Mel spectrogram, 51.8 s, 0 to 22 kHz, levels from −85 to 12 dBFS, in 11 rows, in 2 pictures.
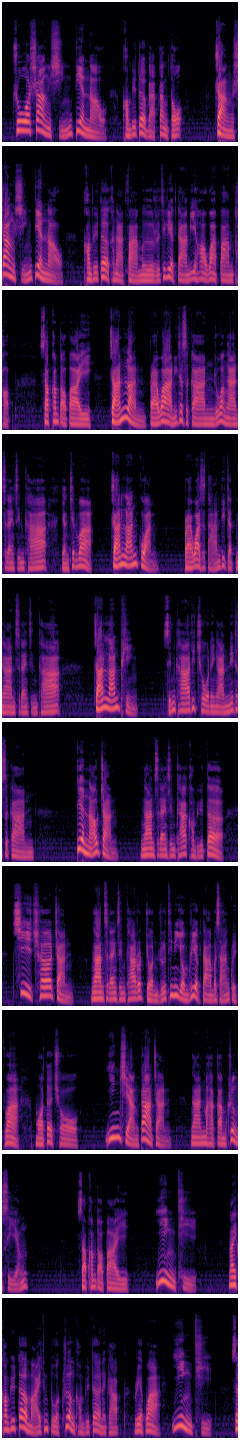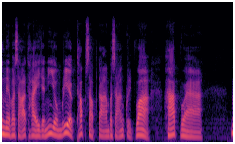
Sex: male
